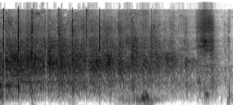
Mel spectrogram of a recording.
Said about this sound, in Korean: 감사의 박수로 하나님 영광의 박수 올립니다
